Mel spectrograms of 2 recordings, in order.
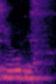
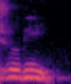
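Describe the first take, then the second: First: The stress is on the first syllable. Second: The stress is on the last syllable. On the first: The speaker calls it right. "vai dizer júri" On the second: The speaker calls it wrong. "Tu não vai dizer juri"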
